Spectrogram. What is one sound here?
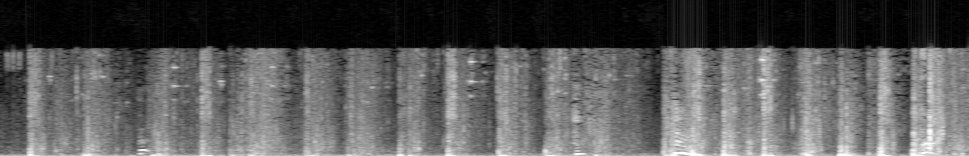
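Heavy footsteps thud quickly over the ground.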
